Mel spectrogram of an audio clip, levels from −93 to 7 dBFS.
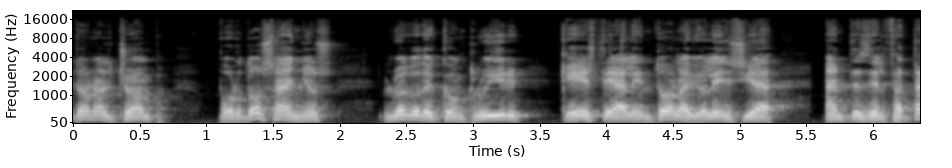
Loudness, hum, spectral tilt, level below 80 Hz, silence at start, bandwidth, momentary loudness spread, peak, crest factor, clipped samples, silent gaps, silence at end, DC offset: -14 LUFS; none; -6 dB/octave; -60 dBFS; 0 s; 15.5 kHz; 10 LU; 0 dBFS; 14 dB; under 0.1%; none; 0 s; under 0.1%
